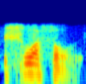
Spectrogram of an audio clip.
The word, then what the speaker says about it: Schlissel: You probably said it more correctly than most, actually. That would be the German pronunciation. – Can you tell us how to say your last name? – Schlissel is the Americanized version.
